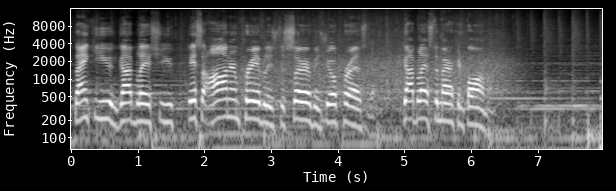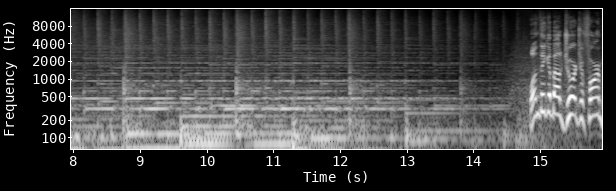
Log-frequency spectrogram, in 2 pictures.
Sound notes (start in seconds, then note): 7.7 clapping; 9.0 soft Music Playing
